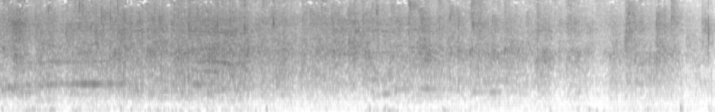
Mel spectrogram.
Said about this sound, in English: Amen? Get the Lord a hand clap.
